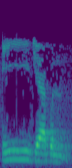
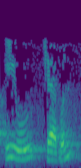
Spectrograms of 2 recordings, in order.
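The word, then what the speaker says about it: إيجاب: Ijabun. Nah, ini diucapkan orang Arab seperti ini, ijabun. Nah, kalau iujabun tidak diucapkan oleh orang Arab.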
